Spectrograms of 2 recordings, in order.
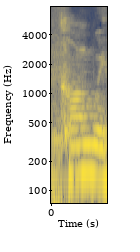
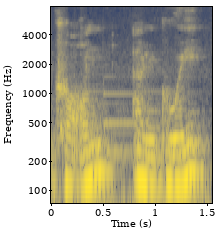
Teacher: literally means the chief river it comes from corn and gui the g drops off when it's attached to the word con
